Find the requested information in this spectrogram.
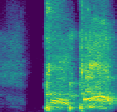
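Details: Throat clearing.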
